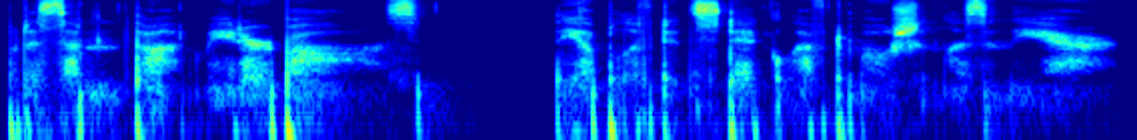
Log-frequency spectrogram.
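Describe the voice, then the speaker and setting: A woman's voice: measured pace, pushed and bright. A woman reads a children's storybook under her breath in an ASMR style, in an unvoiced whisper.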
